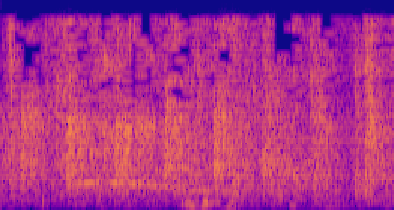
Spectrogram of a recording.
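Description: An audience applauds a woman called up to stand by the host, a dense wash of many hands clapping at once with no pauses, holding a fairly even loudness throughout the short burst.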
